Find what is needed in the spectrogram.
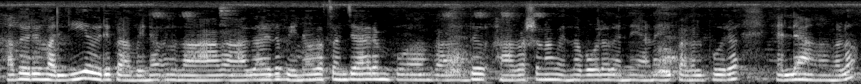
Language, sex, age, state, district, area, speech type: Malayalam, female, 45-60, Kerala, Kottayam, rural, spontaneous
